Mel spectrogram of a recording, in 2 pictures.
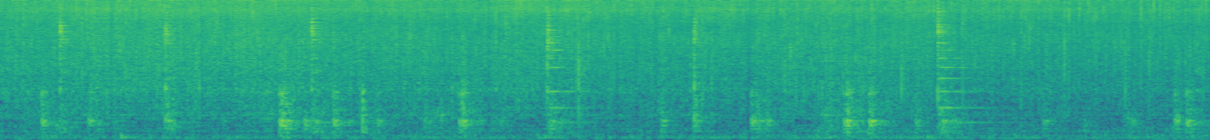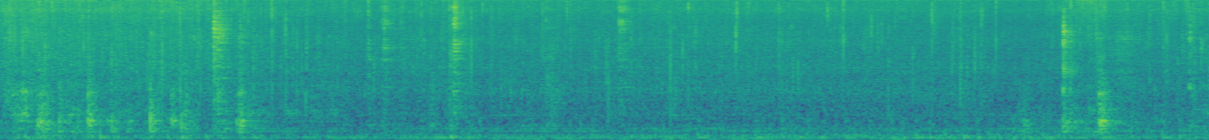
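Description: Green chili paste fries in a pan for a rustic village-style vegetable dish, a continuous sizzle broken by frequent spatula scrapes and clinks throughout, fairly close and steady.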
